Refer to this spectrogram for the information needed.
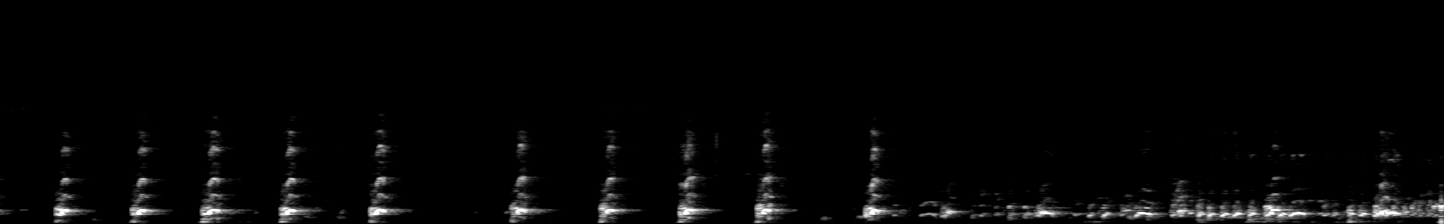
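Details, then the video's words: Waterhen lure sound of the white-breasted waterhen: around ten separate harsh croaks at a steady pace, then a dense overlapping stretch of rapid chattering notes. "Suara Pikat Ruak Ruak"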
